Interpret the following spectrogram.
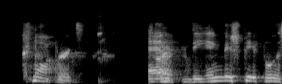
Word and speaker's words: Knoppert: in english you're asking a dutch dude who pronounced his name with a k knoppert and the english people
